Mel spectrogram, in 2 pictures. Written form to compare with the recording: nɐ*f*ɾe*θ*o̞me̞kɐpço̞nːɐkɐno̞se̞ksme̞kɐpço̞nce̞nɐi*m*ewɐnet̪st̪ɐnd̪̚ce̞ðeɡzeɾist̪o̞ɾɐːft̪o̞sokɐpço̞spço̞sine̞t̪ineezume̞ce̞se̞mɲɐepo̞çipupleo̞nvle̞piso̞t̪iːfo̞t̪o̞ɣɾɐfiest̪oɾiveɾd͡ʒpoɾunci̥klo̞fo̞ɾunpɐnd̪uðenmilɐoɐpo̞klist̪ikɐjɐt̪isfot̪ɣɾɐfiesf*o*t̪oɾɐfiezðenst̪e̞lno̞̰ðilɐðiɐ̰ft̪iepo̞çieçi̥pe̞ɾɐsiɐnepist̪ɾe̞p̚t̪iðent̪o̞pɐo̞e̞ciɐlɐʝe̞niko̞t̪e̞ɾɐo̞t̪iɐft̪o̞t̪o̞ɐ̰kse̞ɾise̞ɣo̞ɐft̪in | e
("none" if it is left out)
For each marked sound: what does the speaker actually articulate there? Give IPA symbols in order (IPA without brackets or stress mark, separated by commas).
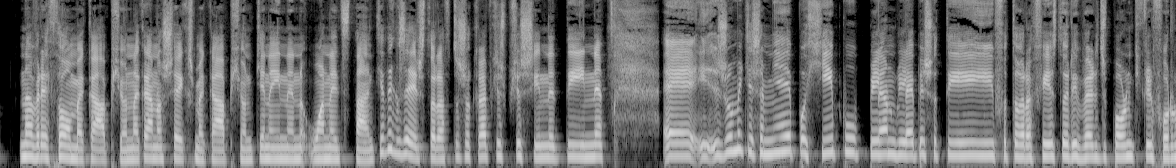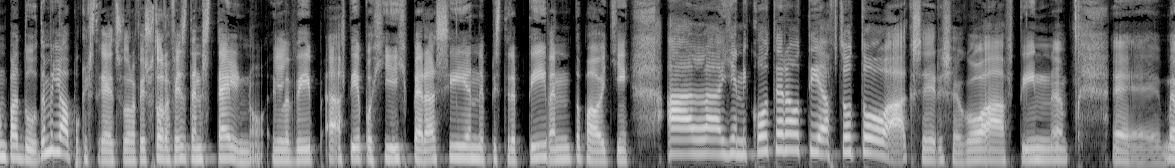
v, θ, n, o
